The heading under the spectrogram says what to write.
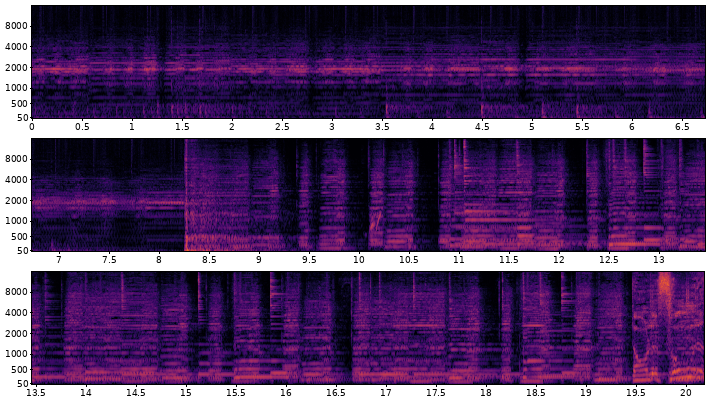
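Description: A music track opens with a sustained, droning intro of held tones, then about eight seconds in a fuller, louder arrangement with rhythmic percussive accents and melody takes over and continues steadily.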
